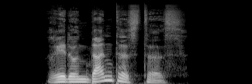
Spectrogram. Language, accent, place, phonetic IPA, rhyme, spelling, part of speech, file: German, Germany, Berlin, [ʁedʊnˈdantəstəs], -antəstəs, redundantestes, adjective, De-redundantestes.ogg
- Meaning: strong/mixed nominative/accusative neuter singular superlative degree of redundant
